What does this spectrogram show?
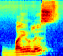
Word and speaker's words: Mjolis: उसने पुरानी ताशों की एक डिब्बी निकाली and played Mayulis with his guest until bedtime. और खेलने लगा. Mayulis here Mjolis, that it is pronounced as Mayulis. ये स्वीडन स्वीडिश लैंग्वेज का वर्ड है।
